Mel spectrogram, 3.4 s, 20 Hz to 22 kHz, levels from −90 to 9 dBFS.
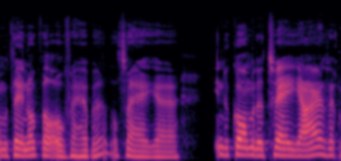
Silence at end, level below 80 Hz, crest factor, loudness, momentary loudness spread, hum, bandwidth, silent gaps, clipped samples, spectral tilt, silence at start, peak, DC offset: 0 s; -78 dBFS; 18 dB; -30 LUFS; 12 LU; none; 14.5 kHz; none; under 0.1%; -6 dB/octave; 0 s; -10 dBFS; under 0.1%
